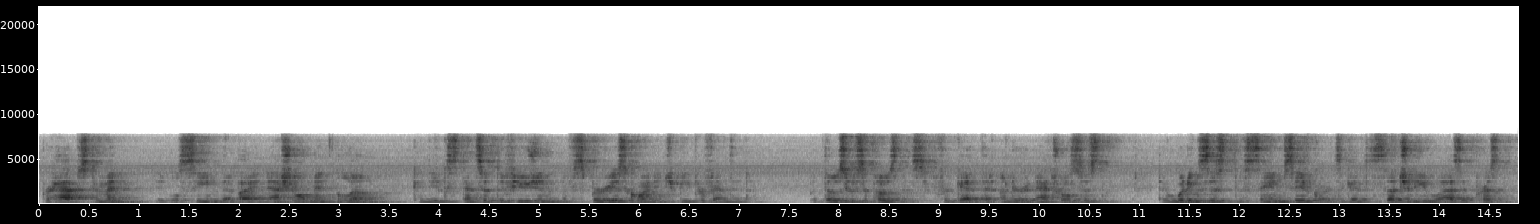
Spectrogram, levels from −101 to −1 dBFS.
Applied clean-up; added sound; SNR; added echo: none; Tools; 17 dB; reverberation time 0.9 s.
